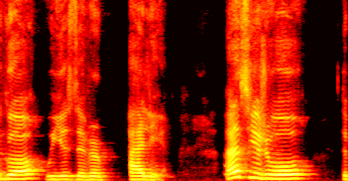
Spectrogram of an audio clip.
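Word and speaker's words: aller: going to see that every verb that finish with e r is going to be pronounced the same way the e r is going to be the a sound so to go we're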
